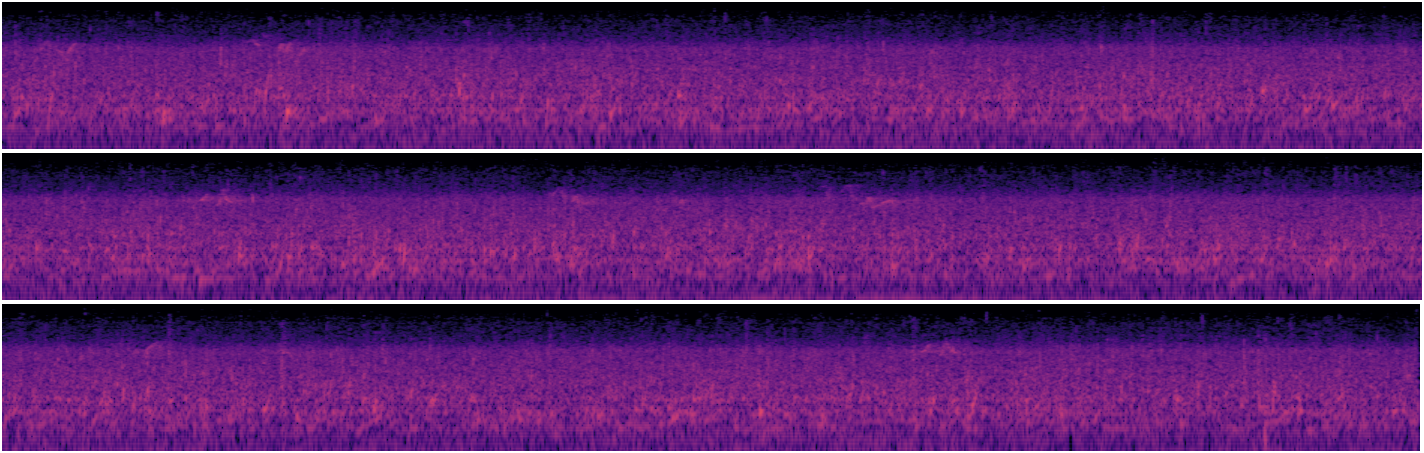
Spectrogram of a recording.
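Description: A steady, even rushing noise like running water, with faint short high chirps every few seconds.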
